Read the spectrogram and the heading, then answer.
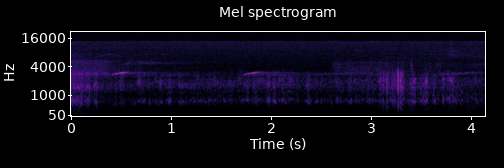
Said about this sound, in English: can you hear all the frogs? And those aren't even the spring peepers. Those are just the, I don't know, the woods frogs or whatever they are. Not woods frogs. Whatever your standard frog is.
